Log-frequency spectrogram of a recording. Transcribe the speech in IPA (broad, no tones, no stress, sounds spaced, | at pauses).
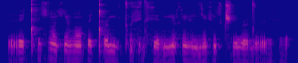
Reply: r e ǃʰ ɛ̤ ç ð ɔ̃ ç ɛ̃ ð ɔ̃ θ e ǃʰ ə˞ mʲ e̤ kʼ ʊ fʲ ɛ d x e r mʲ ɔ̃ x ẽ vʲ ə̃ ɟ ẽ fʲ ẽ ç t͡ʃʼ ɪ w ə˞ d ʊ r e̤ h ɛ̤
